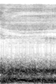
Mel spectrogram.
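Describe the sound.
A voice imitates a loud jet roaring overhead, like the jets that always fly over near Williams Gateway Airport, with a short, steady, low rumbling groan that stays at full volume for under a second.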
